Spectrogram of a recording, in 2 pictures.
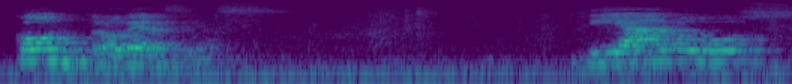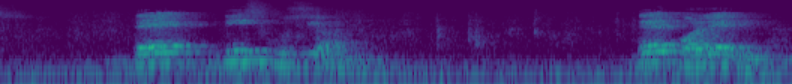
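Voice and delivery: slow, each word set apart; stressed term. Shown as a demonstration. Teacher naming the term for students, slow and deliberate. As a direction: spell out the term slowly for notes. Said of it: "Esto se llama".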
